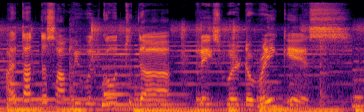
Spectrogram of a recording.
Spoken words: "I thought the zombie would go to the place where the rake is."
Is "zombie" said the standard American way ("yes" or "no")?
no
